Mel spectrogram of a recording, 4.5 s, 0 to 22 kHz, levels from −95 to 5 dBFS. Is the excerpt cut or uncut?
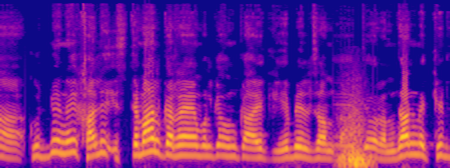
cut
